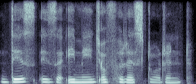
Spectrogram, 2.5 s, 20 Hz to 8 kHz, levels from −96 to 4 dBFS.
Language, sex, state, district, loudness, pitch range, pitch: English, female, Assam, Kamrup Metropolitan, -15 LUFS, 230-250 Hz, 235 Hz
